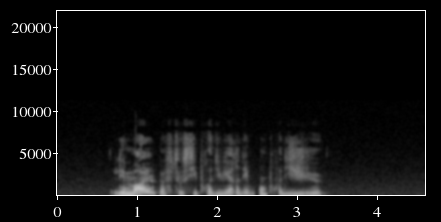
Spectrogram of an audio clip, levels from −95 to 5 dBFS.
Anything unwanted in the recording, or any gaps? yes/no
yes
